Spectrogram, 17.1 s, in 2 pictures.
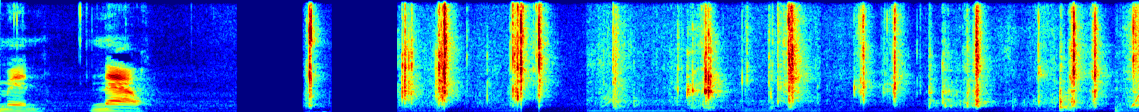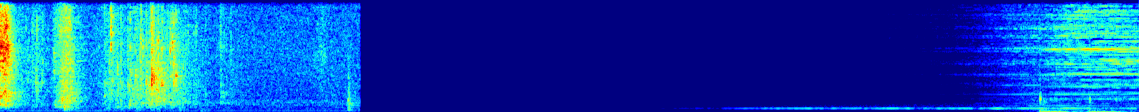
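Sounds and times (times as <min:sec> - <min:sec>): metallic clicks of guns loading: 0:03.0 - 0:04.2, 0:05.1 - 0:07.4.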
